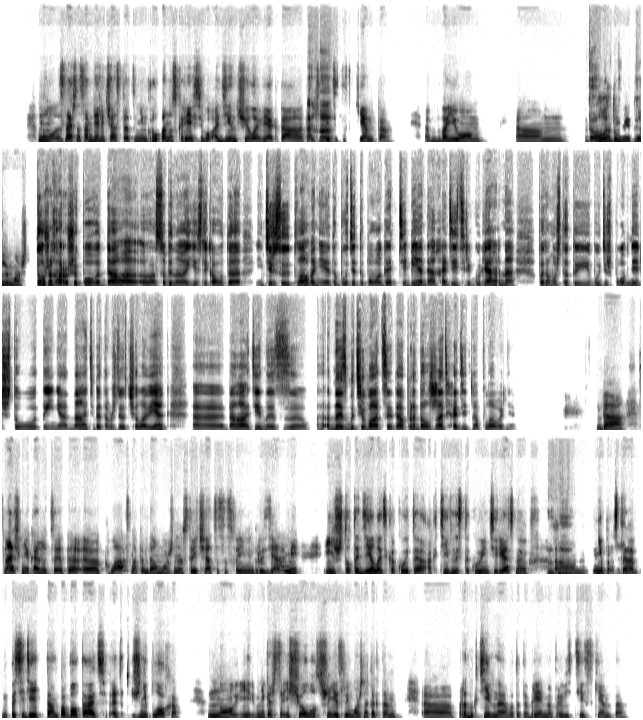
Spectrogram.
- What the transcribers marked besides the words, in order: none
- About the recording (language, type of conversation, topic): Russian, advice, Как заводить новые знакомства и развивать отношения, если у меня мало времени и энергии?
